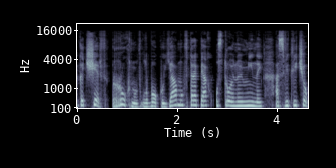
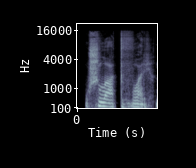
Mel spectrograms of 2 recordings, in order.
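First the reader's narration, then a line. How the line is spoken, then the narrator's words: Annoyed growl. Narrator (Russian): досадливо рыкнул Мирт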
